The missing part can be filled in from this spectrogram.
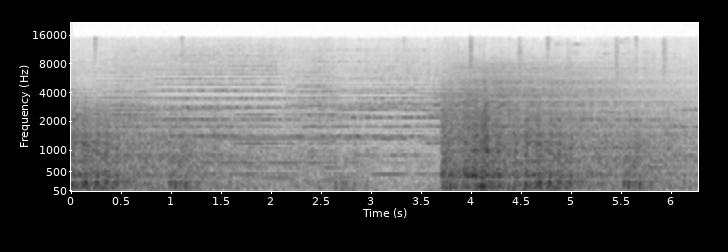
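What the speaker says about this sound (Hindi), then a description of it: "वर्षा ऋतु का मौसम भी आ गया और गांव में जोरदार बारिश शुरू हो गई।" Heavy rain pours over a village with rolling thunder, a dense, steady rushing roar that swells suddenly into a louder surge partway through.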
